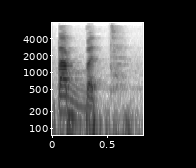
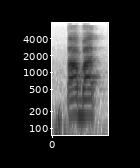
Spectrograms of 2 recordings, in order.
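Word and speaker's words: تبت: Nah, ini juga nggak boleh dibaca tabat, tapi tabbat. Tabbat ya. Tabbat. Ta itu hamas. Tapi nggak boleh dibaca tabbat atau tabbach. Nah, itu salah ya. Salah besar kalau hamas dianggap seperti TS atau CH.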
